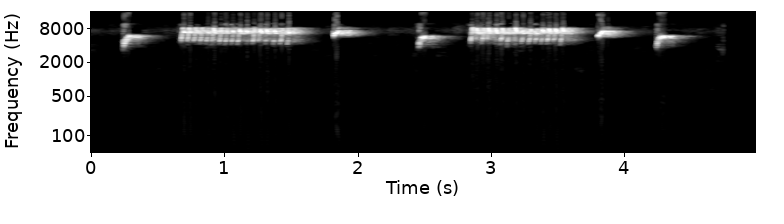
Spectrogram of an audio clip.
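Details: Konin singing aggressively to rile other konin: crisp, high falling notes alternate with long, thin, buzzy trills in a quick repeating pattern.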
